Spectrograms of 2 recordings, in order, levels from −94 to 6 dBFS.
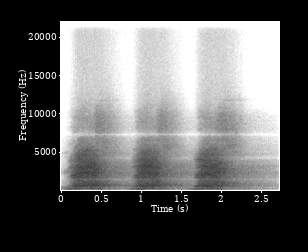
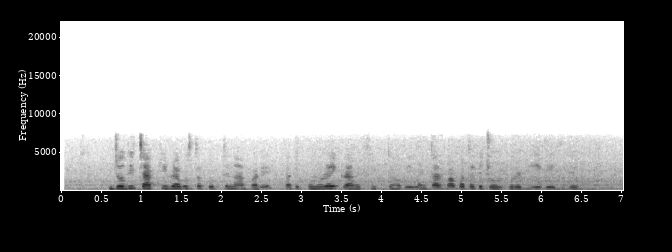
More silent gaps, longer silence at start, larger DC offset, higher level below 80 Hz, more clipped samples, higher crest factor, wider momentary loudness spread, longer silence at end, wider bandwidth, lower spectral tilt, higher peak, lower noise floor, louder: neither; second, 0.05 s vs 0.6 s; neither; second, -84 dBFS vs -64 dBFS; neither; about the same, 16 dB vs 20 dB; about the same, 14 LU vs 14 LU; first, 0.25 s vs 0 s; first, over 20 kHz vs 7.4 kHz; second, -1 dB/octave vs -6 dB/octave; about the same, -4 dBFS vs -2 dBFS; second, -40 dBFS vs -50 dBFS; first, -16 LUFS vs -23 LUFS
